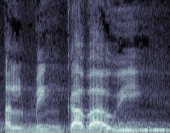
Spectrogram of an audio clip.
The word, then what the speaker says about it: al-Minangkabawi: Kakbah live awiyat 91 Omah tengok kapelan cara bacanya nih alif.lam.mim non Kakbah Libya rupanya lama terbaca almeng kabawi Minangkabau Syekh Ahmad Khatib al-minangkabawi nama dia Ahmad hotib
